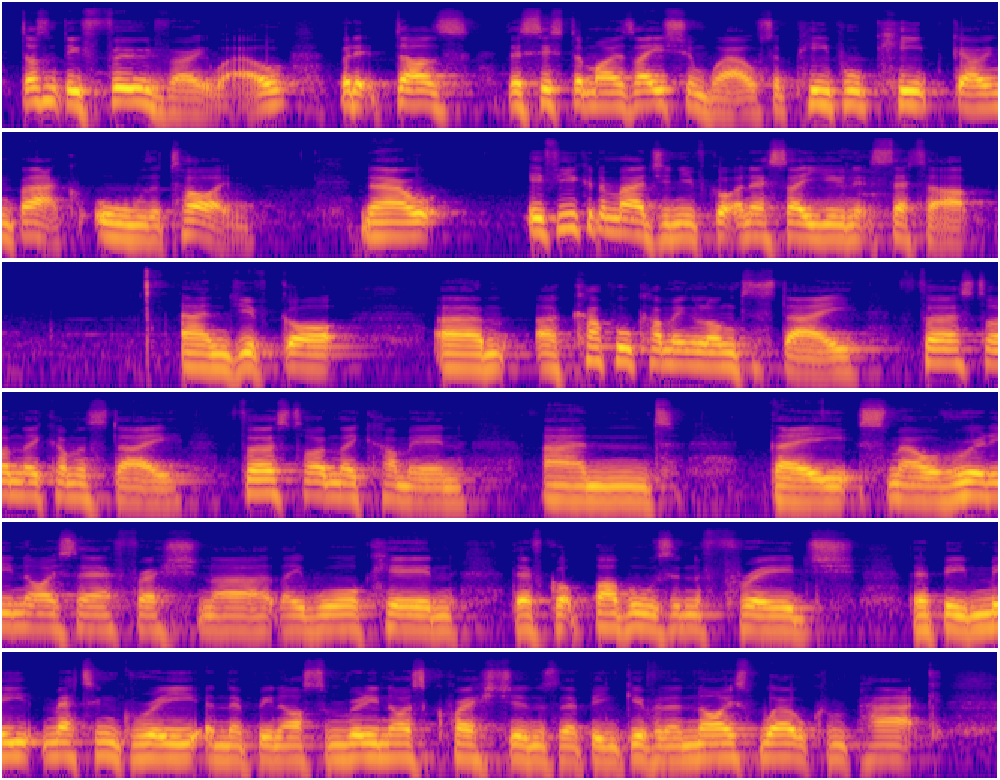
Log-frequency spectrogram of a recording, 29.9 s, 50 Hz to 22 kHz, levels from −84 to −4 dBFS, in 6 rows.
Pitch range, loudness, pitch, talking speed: 125-150 Hz, -20 LUFS, 135 Hz, 180 wpm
